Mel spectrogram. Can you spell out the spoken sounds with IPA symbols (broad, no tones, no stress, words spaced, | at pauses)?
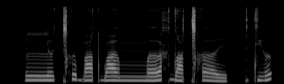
lːɵǀʰɤbʌːtˤbʌː mːʌːxʷ dˤaǀʰʌːɪ̯ | tʲɤ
